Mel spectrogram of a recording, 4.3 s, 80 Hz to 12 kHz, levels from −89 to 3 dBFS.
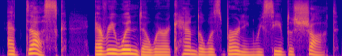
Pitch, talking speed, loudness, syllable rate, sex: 190 Hz, 170 wpm, -19 LUFS, 5.4 syllables/s, female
